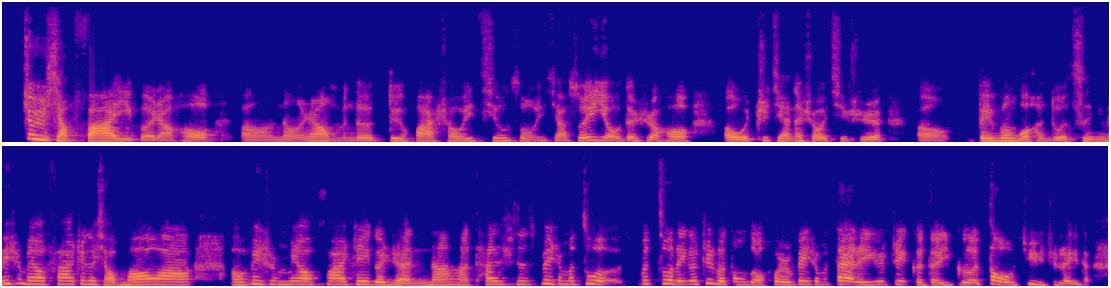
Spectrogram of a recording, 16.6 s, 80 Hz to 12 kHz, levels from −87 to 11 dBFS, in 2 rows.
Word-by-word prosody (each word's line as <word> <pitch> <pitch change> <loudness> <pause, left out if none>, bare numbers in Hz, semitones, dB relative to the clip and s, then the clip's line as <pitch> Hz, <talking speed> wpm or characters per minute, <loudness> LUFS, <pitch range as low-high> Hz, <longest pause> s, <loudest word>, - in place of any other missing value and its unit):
就 390 - +5
是 335 - +9
想 - - +3
发 220 -1 +8
一 180 -5 -2
个， 160 -2 -2
然 150 0 -2
后， 175 -1 -2 0.2
呃， 160 -1 -5
能 160 0 -6
让 195 +1 +2
我 - - -10
们 150 -1 -12
的 165 +1 -1
对 200 +6 -2
话 200 -2 +1
稍 195 +1 -4
微 195 +1 -3
轻 225 +3 -5
松 225 -7 -7
一 - - -11
下。 - - -4
所 240 - +1
以 265 - +1
有 - - 0
的 175 +2 -1
时 195 -4 -3
候， 190 +1 0 0.3
呃 175 -1 +5
我 175 - +4
之 240 +8 -6
前 - - -1
的 205 - -2
时 195 - -6
候， 155 - +2
其 170 +1 -9
实， 175 -1 -2 0.2
呃， 150 - -5 0.2
被 210 -1 +3
问 225 +1 +3
过 195 - +3
很 180 -3 -7
多 165 +2 0
次： 175 +3 -5
“你 175 0 -5
为 310 - +3
什 335 - -7
么 290 - 0
要 275 -1 +3
发 275 0 0
这 290 - -4
个 275 - -1
小 200 -8 +1
猫 230 +6 +5
啊？ 235 -1 +4 0.3
啊， 230 - -3
为 300 - +1
什 275 0 -7
么 255 +1 -4
要 255 -1 +4
发 260 -1 +3
这 265 +1 +1
个 235 -3 +3
人 180 -3 0
呢 220 +1 +1
哈？ 210 - -2
它 260 +4 0
是 265 +2 -8
为 315 - +2
什 290 - -6
么 275 0 -5
做 280 -1 +1 0.4
做 320 -2 +1
了 270 - 0
一 - - -6
个 280 - -2
这 340 +3 -2
个 265 - +3
动 250 -1 -7
作？ 205 -2 -1
或 225 +4 -1
者 225 - +1
为 275 -2 0
什 255 - -6
么 - - -15
带 275 -3 +7
了 225 - +1
一 225 - -3
个 255 - -4
这 265 +2 -4
个 215 - -5
的 200 -1 -2
一 195 - -5
个 210 0 -2
道 245 -6 +2
具？” 275 0 -2
之 190 - -11
类 175 -2 -2
的。 - - -11
220 Hz, 360 characters per minute, -21 LUFS, 180-260 Hz, 0.4 s, 是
